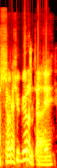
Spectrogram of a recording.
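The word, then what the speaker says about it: Sokyu Gurentai: Yeah, Sokyo Gurantai. – I think I pronounced that correctly. Some people call it Soki Yogurt, and I don't blame them.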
